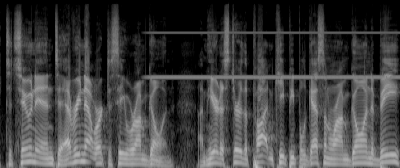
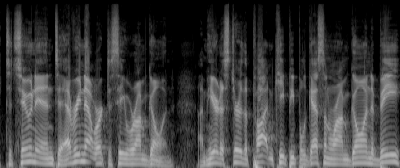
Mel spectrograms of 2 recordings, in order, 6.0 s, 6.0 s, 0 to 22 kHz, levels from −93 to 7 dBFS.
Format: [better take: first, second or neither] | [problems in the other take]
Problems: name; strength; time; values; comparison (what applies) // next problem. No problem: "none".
second | high-pitched whine; noticeable; from 2 s on; 3.5 kHz, 10 dB below the speech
